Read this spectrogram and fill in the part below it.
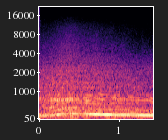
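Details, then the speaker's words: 2020 Mazda MX5 ND2 100th Anniversary, four-cylinder, over 20,000 miles, accelerating on the road: steady raspy drone at even pitch, not very loud but audible, no knocks; normal healthy engine sound. "and I don't think that sounds bad it's not really loud but I don't really want it to be loud I just want to hear it it's loud enough"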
